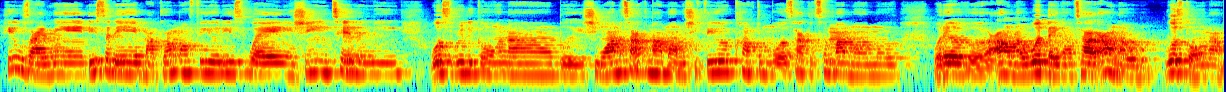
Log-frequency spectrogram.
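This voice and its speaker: A woman's voice: fairly low pitch, brisk, gravelly. Candid woman telling an emotional story, echoey room. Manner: candid, animated, quotes others in dialogue. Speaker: vlogger.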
